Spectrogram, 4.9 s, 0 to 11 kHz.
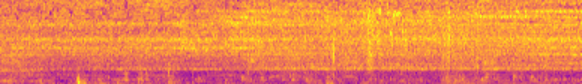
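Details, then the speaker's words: Mazda RX7 turbo intake boost leak test: loud steady hiss of air escaping through holes in homemade welds and the manifold, suspected cause of turbo lag; eBay blow-off valve also leaks. "i'm struggling there yeah it's a big leak so just a quick test shows me my wildest shit and there's holes all over the place"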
